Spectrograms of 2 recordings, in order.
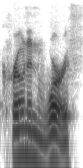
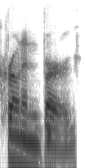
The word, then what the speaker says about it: Cronenworth: Cronenworth, not Cronenberg.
